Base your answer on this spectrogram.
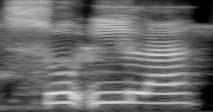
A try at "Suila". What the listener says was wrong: Jangan shu, tapi su. Tipiskan lagi.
